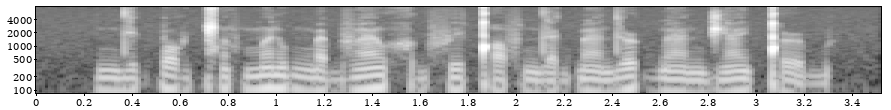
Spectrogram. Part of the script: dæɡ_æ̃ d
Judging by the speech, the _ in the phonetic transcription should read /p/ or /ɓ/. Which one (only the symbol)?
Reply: ɓ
